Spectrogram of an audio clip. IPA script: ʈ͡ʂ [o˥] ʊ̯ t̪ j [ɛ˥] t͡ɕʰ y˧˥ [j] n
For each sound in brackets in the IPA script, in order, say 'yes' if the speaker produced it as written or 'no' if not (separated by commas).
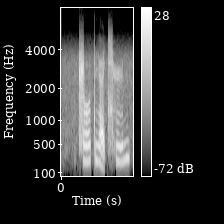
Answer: no, no, no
